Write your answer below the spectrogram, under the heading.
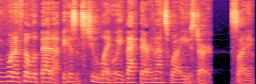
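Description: A woman's fairly low voice with ordinary pitch variation, a normal speaking voice, in a dry, close sound with no echo. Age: 40s. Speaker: podcast co-host. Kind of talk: casual chat.

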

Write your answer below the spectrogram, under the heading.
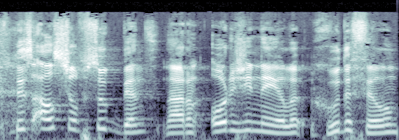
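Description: A man speaks with a high voice and lively intonation. His pace is moderate. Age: 30s. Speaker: podcast host. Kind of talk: casual chat.

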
